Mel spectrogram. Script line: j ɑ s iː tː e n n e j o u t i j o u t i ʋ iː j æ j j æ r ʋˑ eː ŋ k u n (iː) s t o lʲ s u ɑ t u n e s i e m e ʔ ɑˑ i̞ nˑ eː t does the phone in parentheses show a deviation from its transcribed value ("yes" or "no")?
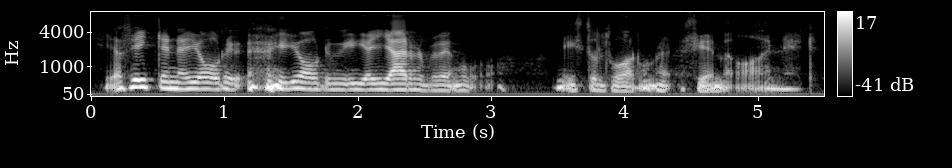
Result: no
